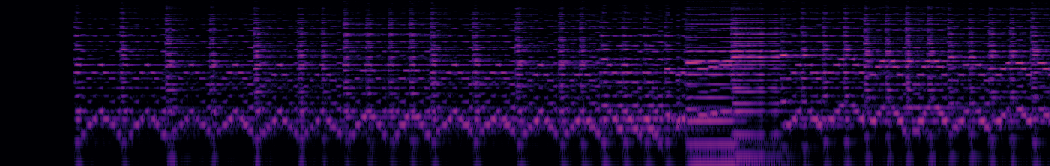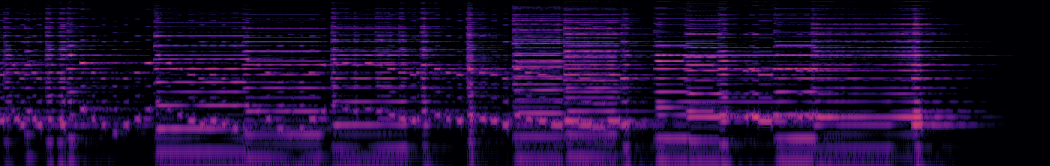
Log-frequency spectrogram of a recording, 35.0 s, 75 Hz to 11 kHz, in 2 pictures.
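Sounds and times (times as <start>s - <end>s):
church organ sound on a Roland FR-8X V-Accordion: 1.3s - 34.4s.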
